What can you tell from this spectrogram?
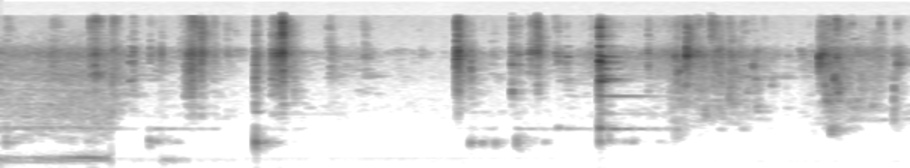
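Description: Okra pods being cut by hand with a small knife over a metal wok: a string of sharp clicks and snaps, several with a short metallic ring as the knife or falling pieces strike the pan.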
